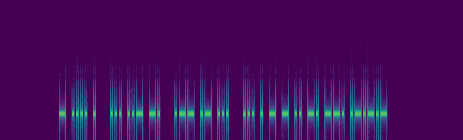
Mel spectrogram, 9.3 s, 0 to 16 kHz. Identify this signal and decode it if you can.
Morse code, heard as a keyed tone, about 28 wpm, 700 Hz. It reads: THE SUN WAS SETTING.
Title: Sentences from Top 1300 Words 28wpm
